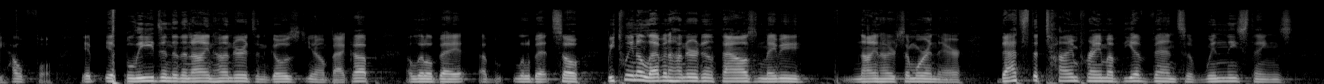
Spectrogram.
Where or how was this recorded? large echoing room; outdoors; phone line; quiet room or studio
large echoing room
